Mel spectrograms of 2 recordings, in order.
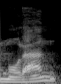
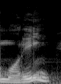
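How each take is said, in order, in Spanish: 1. El nombre mantiene su pronunciación extranjera original. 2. El nombre se pronuncia libremente, al estilo local.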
